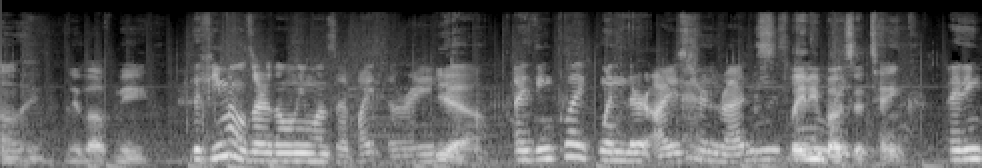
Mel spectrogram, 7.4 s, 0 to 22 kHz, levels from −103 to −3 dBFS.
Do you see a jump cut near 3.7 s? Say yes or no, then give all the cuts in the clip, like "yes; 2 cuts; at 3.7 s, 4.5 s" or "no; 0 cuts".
yes; 1 cut; at 3.7 s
